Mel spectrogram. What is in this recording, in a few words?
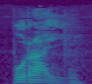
"purai", Biak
